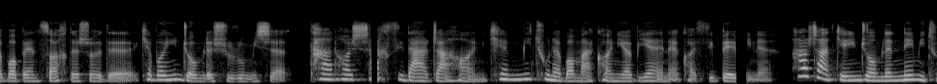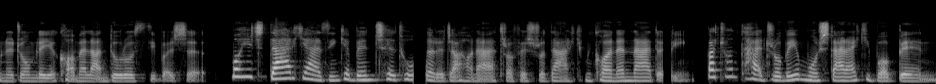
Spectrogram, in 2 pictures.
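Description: The speech cuts to silence four times, at 3.71–3.79 s, 7.35–7.48 s, 13.50–13.64 s and 15.99–16.10 s, with holes of roughly 64, 107, 128 and 85 ms. This is a Bluetooth dropout, likely packets arriving too late at the headphones and being discarded. The tell is that speech resumes as if it had kept playing, with the missing stretch simply skipped, rather than pausing and picking up where it stopped.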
